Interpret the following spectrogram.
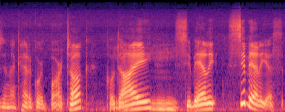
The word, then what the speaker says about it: Sibelius: We did some well-known composers in that category Bartok, Kodaly, Sibelius as they all learned to pronounce it not Sibelius.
